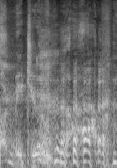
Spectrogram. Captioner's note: hrrgh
